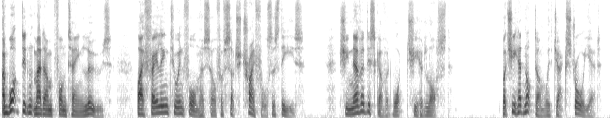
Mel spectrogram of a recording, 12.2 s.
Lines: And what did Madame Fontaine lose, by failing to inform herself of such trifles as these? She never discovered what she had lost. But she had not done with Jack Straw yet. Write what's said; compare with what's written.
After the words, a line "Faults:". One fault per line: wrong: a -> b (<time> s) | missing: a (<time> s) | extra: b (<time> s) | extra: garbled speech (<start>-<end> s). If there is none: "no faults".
And what didn't Madame Fontaine lose, by failing to inform herself of such trifles as these? She never discovered what she had lost. But she had not done with Jack Straw yet.
Faults:
wrong: did -> didn't (0.4 s)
